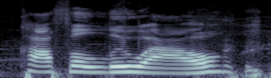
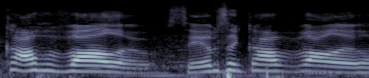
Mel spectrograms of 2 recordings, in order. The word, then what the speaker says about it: Kafavalu: I was doing something for a show on campus called CU Sports Mac, but I pronounced it Samson Kafaluau. It was so bad, and I was just like, and right before I went on camera, I was like, Samson Kafavalu, like 50 times, and then went on camera and just said Kafaluau.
